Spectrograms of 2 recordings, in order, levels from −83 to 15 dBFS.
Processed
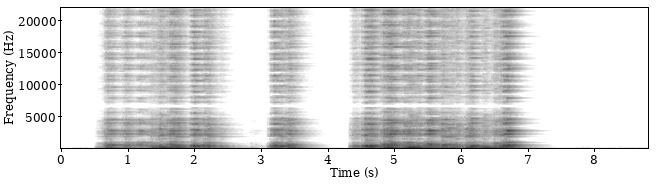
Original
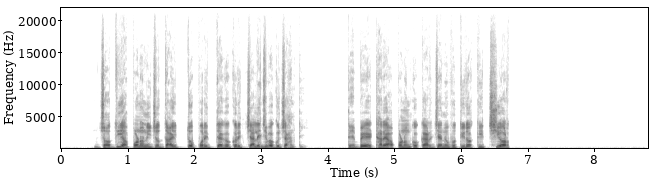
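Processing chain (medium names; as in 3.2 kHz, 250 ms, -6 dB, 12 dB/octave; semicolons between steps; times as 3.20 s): rattle on loud lows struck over -38 dBFS, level -29 dBFS; 0.65–1.37 s: high-pass 1 kHz 6 dB/octave; 2.33–3.08 s: inverted gate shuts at -23 dBFS, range -39 dB; sample-and-hold 26×; static phaser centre 2.9 kHz, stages 4; flutter echo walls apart 3.1 m, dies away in 0.71 s; Schroeder reverb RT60 0.35 s, combs from 33 ms, DRR -9 dB; upward expansion 1.5:1, over -28 dBFS; trim -3.5 dB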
